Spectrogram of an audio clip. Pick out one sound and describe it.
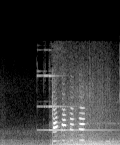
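A magic spell rings out with a bright, sparkling chime.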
